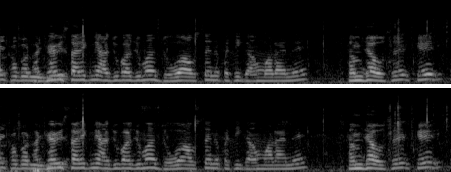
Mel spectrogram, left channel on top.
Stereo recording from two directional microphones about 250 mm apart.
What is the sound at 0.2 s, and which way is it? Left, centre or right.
Speech, centre.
